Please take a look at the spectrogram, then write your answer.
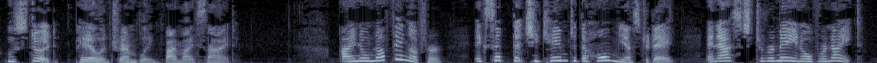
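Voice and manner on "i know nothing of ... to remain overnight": high-pitched matron's testimony; high character voice answering the judge; nervous matron. A narrator's reading. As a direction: explain in a raised voice, as a nervous witness. Voices Missus Stannard.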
